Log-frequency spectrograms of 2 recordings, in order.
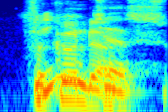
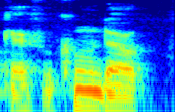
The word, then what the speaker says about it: Facundo: Facundo. – Facundo.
